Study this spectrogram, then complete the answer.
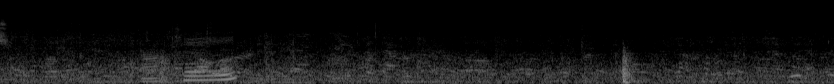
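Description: Men and women chatter in the background outdoors.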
